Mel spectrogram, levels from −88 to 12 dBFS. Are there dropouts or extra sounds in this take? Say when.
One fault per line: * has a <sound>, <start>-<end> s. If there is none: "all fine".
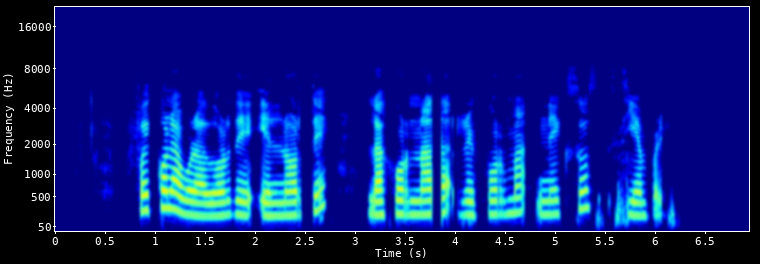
* has a dropout, 3.8-3.9 s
